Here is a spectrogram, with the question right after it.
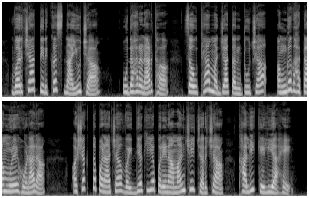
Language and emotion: Marathi, neutral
